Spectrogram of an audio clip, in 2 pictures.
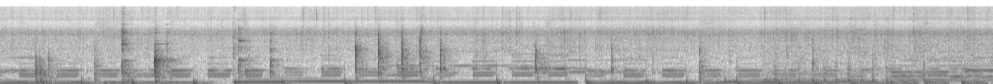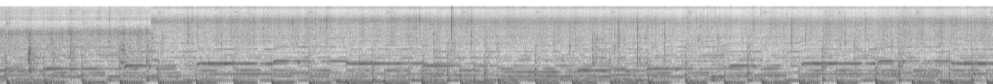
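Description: Fried rice with egg and minced pork sizzling on a hot electric griddle while it is stirred and turned with spatulas. Several sharp clacks of the spatulas striking the griddle plate come in the first few seconds, then steady stirring and scraping under the sizzle.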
